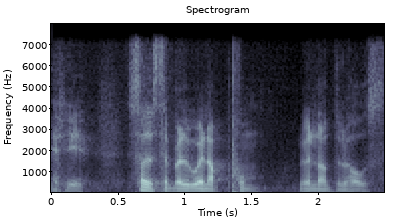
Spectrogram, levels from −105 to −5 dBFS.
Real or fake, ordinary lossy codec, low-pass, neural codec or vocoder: fake; none; 7.2 kHz; codec, 16 kHz in and 24 kHz out, 0.6 kbps, FocalCodec, streaming, 4096 codes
